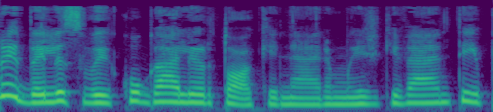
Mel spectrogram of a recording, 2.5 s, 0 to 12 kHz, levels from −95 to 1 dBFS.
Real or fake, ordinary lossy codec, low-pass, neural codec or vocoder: real; MP3, 48 kbps; 9.9 kHz; none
